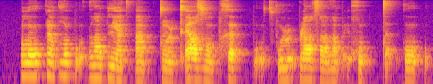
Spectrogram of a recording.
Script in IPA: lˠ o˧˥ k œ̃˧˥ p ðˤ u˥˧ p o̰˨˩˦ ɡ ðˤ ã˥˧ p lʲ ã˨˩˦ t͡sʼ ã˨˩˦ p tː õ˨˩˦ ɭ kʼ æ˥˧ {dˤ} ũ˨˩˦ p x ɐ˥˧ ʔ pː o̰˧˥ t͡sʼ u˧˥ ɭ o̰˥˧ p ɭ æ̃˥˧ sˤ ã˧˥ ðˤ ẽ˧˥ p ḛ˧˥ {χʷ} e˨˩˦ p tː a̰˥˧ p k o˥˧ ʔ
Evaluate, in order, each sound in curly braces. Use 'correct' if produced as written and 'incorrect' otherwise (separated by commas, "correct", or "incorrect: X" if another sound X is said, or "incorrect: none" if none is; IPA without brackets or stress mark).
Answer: incorrect: zˤ, correct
